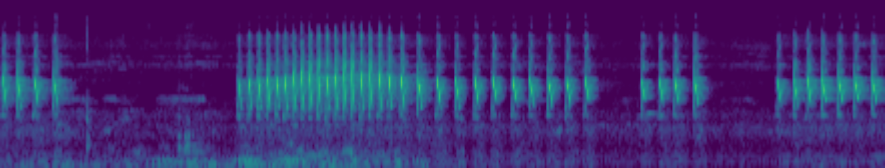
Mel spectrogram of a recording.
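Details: Kapas tembak song recorded as training material for cage birds: short runs of crisp repeated chips, then a loud rapid rattling trill that slows into evenly spaced chip notes, broken by brief gaps. Faint low rumbling sounds early on.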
